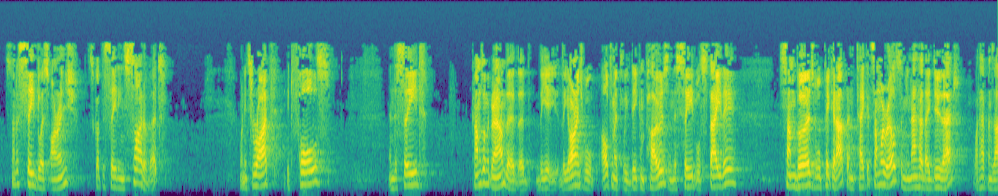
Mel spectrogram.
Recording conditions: large echoing room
